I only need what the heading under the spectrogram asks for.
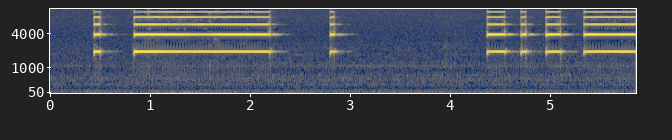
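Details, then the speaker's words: Rotel RSX-1067 receiver (no volume control fault), volume encoder pin 1 checked with multimeter continuity over a quarter turn; should give 12 steps per half turn but beeps come irregularly, short chirps and long tones, contacts shorting and opening intermittently. "it's not acting at all like the trouble control was I've only turned it about a quarter of a revolution and it seems to be shorting out and going open intermittently"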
